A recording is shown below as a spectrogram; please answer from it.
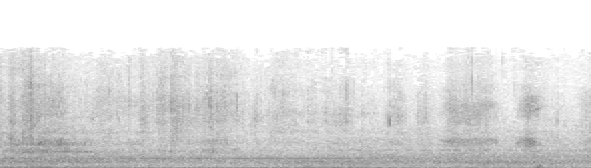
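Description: Steady low rumble on the microphone with scattered rustles and clicks of clothing and rope as a man's wrists are tied to a wooden trestle.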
